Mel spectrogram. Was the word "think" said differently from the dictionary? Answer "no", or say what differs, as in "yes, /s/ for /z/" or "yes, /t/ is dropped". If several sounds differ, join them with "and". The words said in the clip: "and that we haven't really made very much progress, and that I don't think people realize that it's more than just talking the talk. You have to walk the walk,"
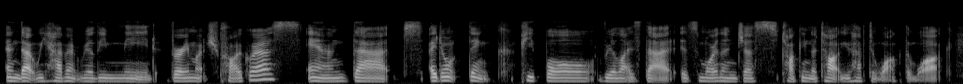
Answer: no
